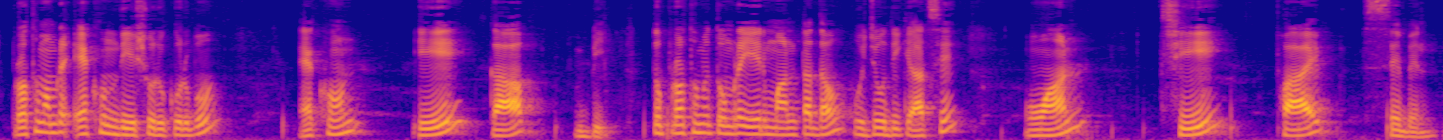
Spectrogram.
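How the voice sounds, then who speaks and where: A man's voice: a little high, a little mellow. A male math teacher with a Bangladeshi Bengali accent, patiently explaining a lesson step by step and mixing in English terms. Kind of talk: classroom math lesson on video.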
